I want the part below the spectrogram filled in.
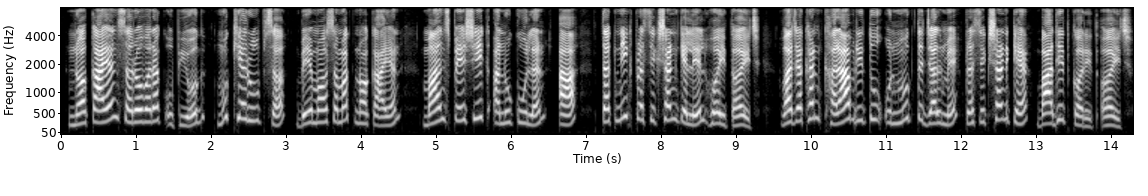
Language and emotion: Maithili, neutral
